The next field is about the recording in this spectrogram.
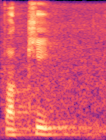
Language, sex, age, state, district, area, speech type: Odia, male, 18-30, Odisha, Jajpur, rural, read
